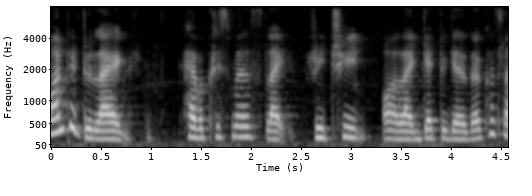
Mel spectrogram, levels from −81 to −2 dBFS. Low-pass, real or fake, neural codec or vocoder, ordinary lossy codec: none; real; none; none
